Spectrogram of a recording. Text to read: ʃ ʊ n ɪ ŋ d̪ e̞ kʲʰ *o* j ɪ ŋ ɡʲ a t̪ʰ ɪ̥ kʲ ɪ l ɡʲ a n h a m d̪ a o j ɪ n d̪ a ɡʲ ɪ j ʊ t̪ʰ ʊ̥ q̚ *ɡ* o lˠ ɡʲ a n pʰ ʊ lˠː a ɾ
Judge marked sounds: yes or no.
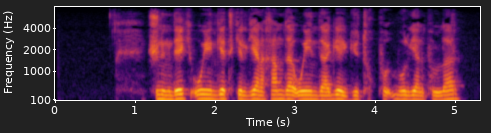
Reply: yes, no

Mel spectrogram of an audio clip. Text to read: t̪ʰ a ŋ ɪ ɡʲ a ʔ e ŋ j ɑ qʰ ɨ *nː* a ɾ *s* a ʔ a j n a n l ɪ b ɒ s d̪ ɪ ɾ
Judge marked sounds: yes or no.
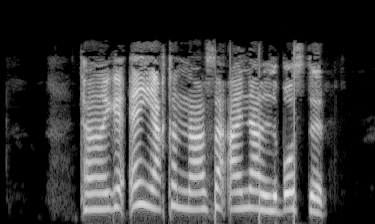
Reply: yes, yes

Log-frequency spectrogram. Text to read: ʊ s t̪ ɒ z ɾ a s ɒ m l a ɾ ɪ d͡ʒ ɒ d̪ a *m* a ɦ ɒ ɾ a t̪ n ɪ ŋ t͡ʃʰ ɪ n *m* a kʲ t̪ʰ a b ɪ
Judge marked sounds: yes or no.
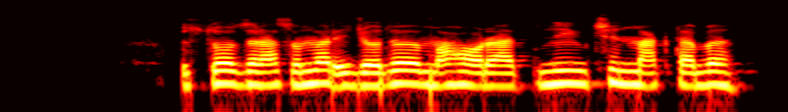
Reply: yes, yes

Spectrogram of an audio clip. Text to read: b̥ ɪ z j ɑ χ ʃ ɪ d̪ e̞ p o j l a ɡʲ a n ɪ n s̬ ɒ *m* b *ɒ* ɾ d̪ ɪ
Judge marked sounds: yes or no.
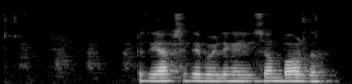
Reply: no, yes

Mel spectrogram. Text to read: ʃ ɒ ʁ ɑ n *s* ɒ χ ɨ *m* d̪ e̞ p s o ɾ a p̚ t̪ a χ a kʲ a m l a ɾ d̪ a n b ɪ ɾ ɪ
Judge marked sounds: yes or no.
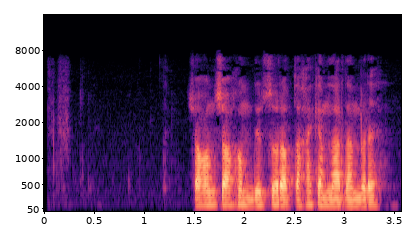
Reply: no, yes

